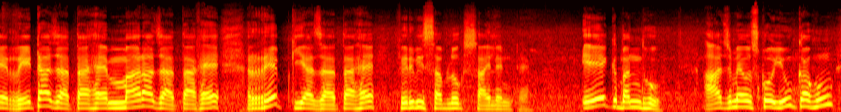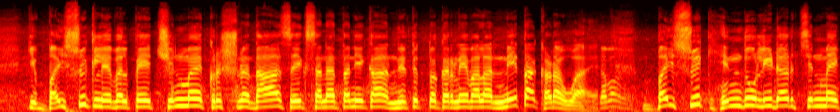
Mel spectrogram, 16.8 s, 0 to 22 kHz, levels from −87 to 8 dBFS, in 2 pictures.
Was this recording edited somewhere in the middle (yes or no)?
no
